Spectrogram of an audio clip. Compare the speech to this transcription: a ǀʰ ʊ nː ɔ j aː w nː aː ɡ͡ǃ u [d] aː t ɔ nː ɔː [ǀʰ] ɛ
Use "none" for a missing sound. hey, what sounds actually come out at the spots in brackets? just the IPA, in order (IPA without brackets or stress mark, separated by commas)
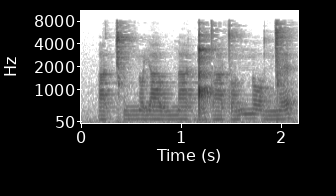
d, ŋ͡ǀ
